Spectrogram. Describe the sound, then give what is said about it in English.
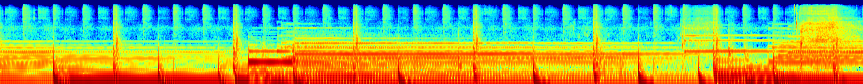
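Background music plays with a steady beat, and near the end a short fizzy hiss rises over it, like a can of passion fruit sparkling water from Aldi being cracked open. “That is good sparkling water from Aldi.”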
